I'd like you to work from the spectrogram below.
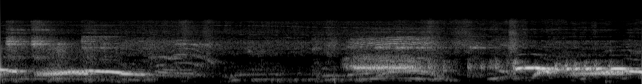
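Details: Actively calling zebra dove (perkutut) gives long, gently wavering coos with a soft pause between them, and faint background chatter.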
